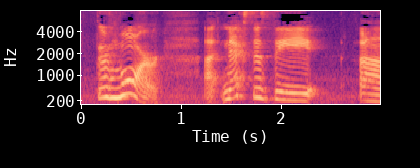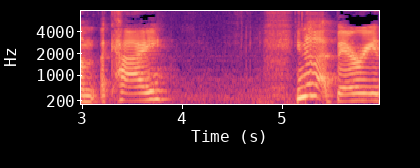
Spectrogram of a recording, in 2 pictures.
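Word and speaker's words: açaí: Next is the Akai. You know that berry that's spelled A-C-A-I, which I'm probably saying wrong?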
